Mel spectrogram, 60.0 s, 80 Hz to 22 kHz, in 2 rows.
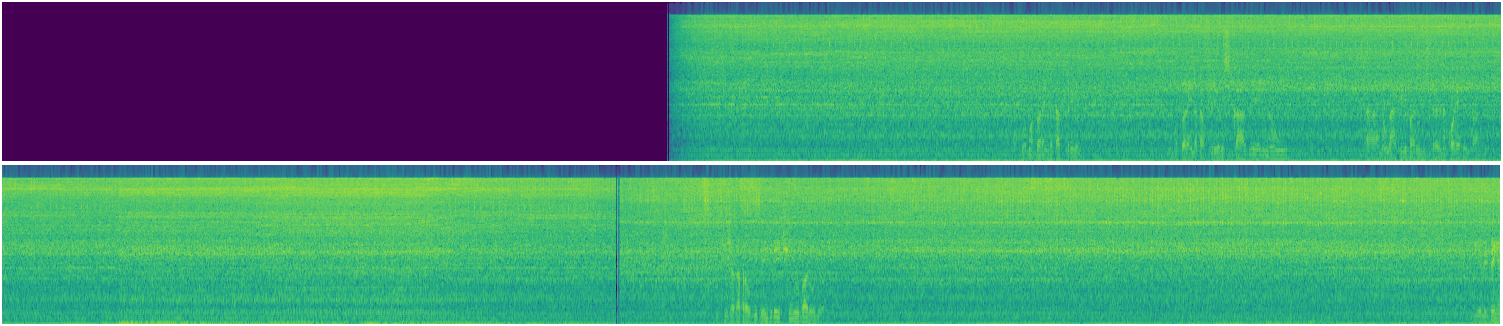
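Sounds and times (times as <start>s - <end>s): car engine idling: 13.4s - 59.9s.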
